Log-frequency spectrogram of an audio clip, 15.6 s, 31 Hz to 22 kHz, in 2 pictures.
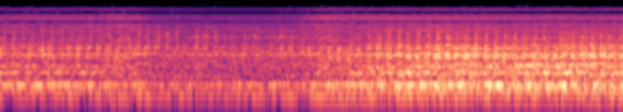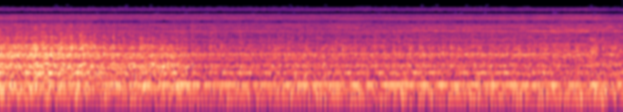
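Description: Custard machine's refrigeration compressor running steadily with a low hum while R-507 refrigerant is charged in to clear a bubbling sight glass, a sign the system is low on charge. The hum swells for several seconds in the middle, then settles back.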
